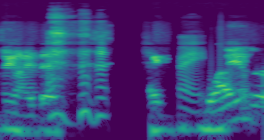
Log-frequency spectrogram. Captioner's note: laughs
